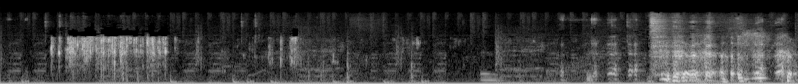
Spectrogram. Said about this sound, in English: It just sounded like you were screwing up a piece of paper, but the piece of paper wasn't a piece of paper, it was your keyboard instead, just sort of trash compactor.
